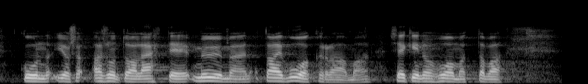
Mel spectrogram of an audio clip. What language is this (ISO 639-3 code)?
fin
